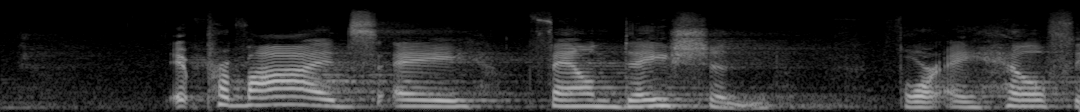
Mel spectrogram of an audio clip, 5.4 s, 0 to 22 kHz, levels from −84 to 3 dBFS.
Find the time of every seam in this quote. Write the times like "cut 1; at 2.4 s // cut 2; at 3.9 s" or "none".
cut 1; at 4.3 s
